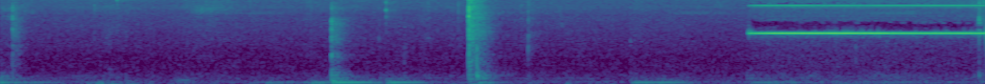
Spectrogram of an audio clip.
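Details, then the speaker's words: Samsung washing machine PCB, dead board: multimeter continuity check across the NTC, probe taps then a steady high tone for about two seconds; continuity on one NTC leg, none on the other, NTC found open. "TC ന്റെ ഒരു കാലിൽ continuity കിട്ടി അടുത്ത കാലിൽ continuity ഇല്ല"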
